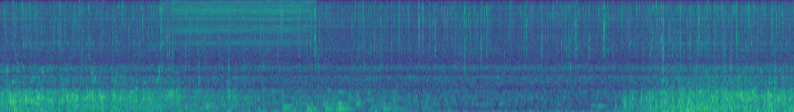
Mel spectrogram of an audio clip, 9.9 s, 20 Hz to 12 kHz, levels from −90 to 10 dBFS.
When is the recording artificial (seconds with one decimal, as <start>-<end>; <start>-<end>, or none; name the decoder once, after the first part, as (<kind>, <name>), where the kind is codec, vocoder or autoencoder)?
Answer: none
